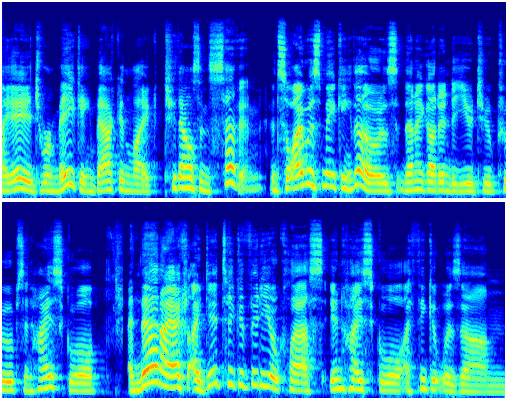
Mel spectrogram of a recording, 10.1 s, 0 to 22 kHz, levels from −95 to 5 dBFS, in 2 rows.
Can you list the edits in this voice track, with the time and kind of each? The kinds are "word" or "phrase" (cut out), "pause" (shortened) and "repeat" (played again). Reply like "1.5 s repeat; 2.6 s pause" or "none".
2.6 s pause; 6.2 s pause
